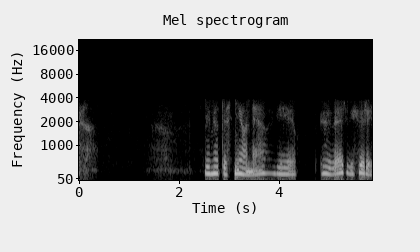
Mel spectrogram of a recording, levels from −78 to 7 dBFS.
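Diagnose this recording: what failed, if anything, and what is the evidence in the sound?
Muffled, hoarse speech runs through the whole clip. Nothing is left above about 3.8 kHz, the band sits roughly between 200 Hz and 3.5 kHz, and consonants smear together. The failure is at the codec stage: G.723.1 compression at a very low rate, consistent with its 6.3 kbit/s mode. The codec models the voice in 30 ms frames and updates that model slowly, so fast articulation blurs and the heavy coding leaves a rough, hoarse texture.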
